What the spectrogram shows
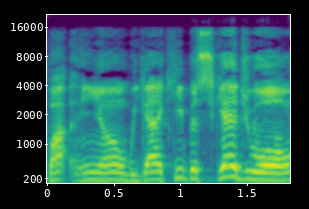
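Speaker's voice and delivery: high, loud, blurted-out mock protesting tone.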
